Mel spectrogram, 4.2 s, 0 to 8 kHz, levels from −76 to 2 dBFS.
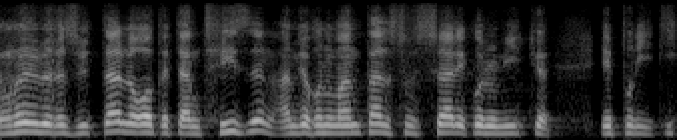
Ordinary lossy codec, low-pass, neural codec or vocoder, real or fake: MP3, 48 kbps; 7.2 kHz; codec, 16 kHz, 0.5 kbps, FunCodec, trained on Chinese and English, 25 frames a second; fake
